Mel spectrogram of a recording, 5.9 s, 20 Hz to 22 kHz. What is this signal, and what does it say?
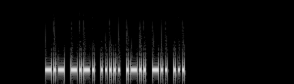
Morse code, heard as a keyed tone, about 27 wpm, 700 Hz. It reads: KC5LDS
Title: USA Call Signs - 6 Characters - Repeated 3x - 28wpm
